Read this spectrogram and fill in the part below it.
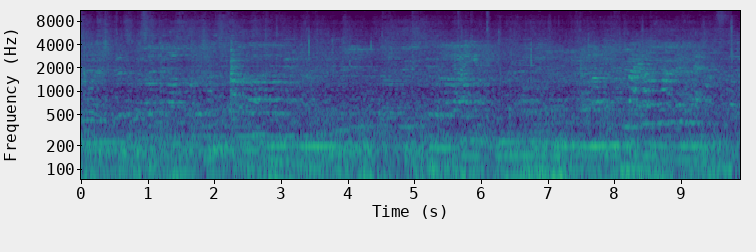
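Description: Men and women chat faintly at a distance outdoors.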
